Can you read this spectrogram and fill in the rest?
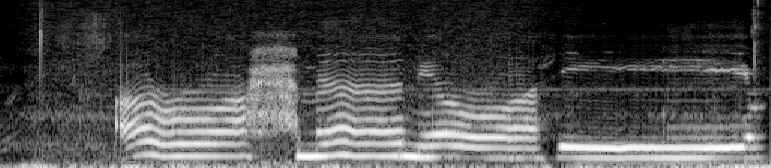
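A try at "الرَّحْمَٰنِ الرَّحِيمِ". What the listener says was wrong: Bagus, rohnya masih PR ya. Pokoknya setiap huruf roh PR.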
